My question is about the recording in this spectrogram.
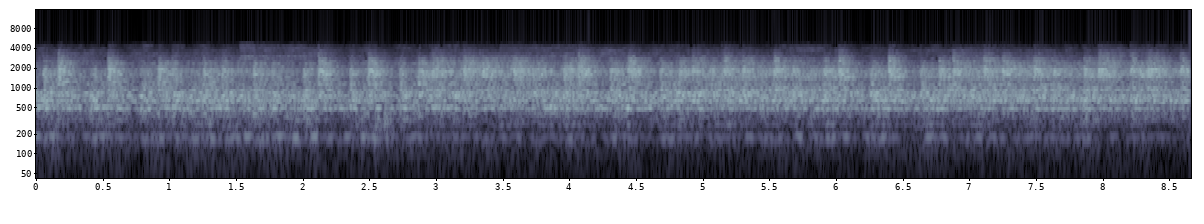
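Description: Live electronic rock band playing loud and dense, with no break.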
